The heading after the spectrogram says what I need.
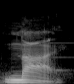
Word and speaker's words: nigh: g h okay yeah spelled like night but without the T at the end I think it means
